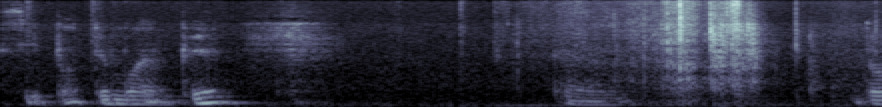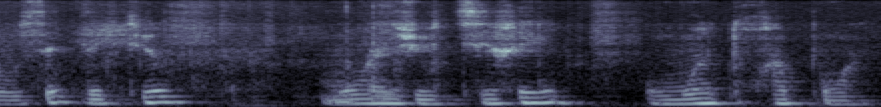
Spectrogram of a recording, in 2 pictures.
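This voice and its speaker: A man's voice: mid-range voice, slow, creaky, pauses often, muffled recording, background noise. A man with a cold preaching a morning exhortation, repeating and stumbling over his words. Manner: repetitive, stumbling, emphatic preaching. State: has a cold, congested.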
